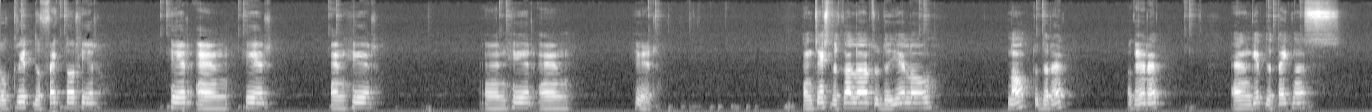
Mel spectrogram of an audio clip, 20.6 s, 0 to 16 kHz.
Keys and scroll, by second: 9.8 Escape, 10.6 Escape.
